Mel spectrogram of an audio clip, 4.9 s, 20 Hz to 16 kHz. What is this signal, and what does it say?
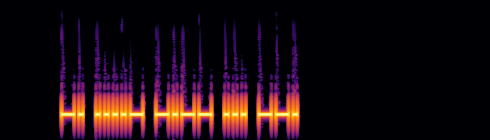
Morse code, heard as a keyed tone, about 27 wpm, 700 Hz. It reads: N4YSG
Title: USA Call Signs - 5 Characters - Repeated 3x - 28wpm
